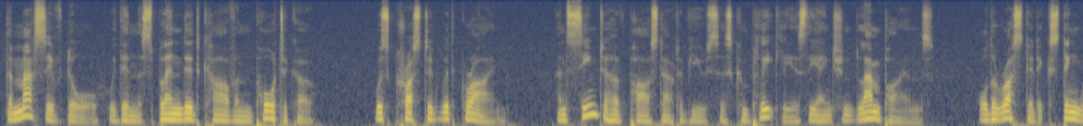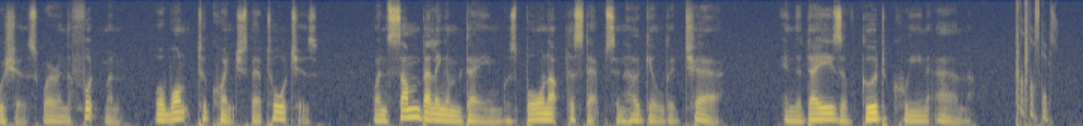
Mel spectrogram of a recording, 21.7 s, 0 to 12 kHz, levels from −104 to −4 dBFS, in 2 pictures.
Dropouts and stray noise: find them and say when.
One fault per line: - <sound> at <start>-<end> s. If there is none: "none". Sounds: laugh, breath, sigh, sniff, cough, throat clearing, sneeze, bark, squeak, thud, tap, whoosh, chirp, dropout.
- chirp at 21.0-21.4 s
